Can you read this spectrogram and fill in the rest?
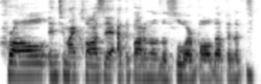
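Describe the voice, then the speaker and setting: Woman, slightly low voice with a bright, forward edge, confiding in casual conversation. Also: fairly even intonation, fast.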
